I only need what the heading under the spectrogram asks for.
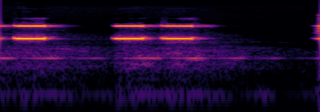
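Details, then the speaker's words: Short high-pitched electronic beeps in a one-then-two pattern: call-service alarm of a GCE Zen-O lite portable oxygen concentrator with weak, low-pressure output. "Hindi ko alam bakit mahina pa rin yun. So pag mga ganyan guys inaano niya service."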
